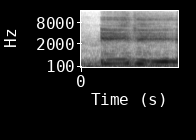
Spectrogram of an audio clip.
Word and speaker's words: EDI: are you named edie edie is the phonetic pronunciation of edi that is an acronym for enhanced defense intelligence how are you getting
